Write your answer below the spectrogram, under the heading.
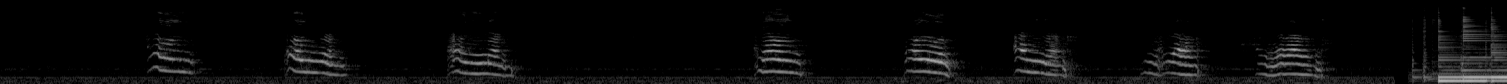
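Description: Young kitten meowing eight times, each call short and falling in pitch, a second or more apart. Near the end, louder acoustic guitar music comes in.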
